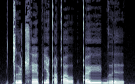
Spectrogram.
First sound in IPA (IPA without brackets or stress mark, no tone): ǀ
